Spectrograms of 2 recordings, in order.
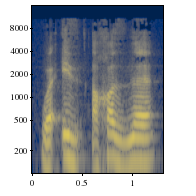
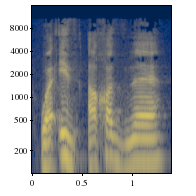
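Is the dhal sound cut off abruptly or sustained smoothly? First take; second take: cut off; cut off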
